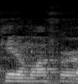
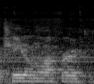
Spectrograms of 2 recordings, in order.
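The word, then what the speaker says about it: Chaetomorpha: That's Cato-morpher or Chato-morpher. That's basically how people pronounce it. People just call it Cato for short or Chato for short, depending on how you pronounce it. It's one or the other.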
